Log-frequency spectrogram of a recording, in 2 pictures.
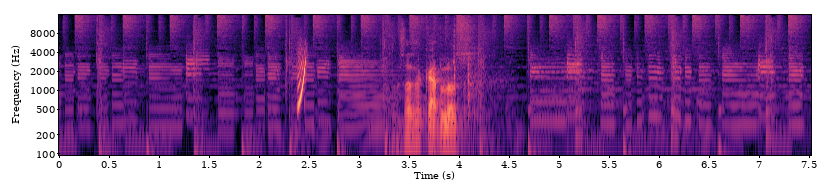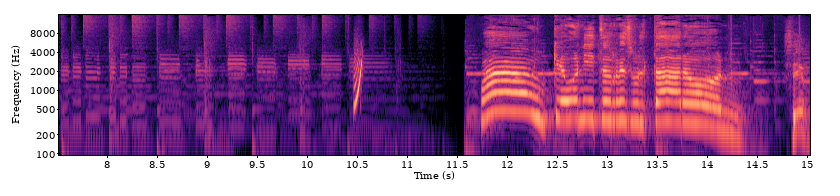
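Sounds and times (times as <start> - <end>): light children's background music: 0.0 - 11.0, 11.6 - 15.0.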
